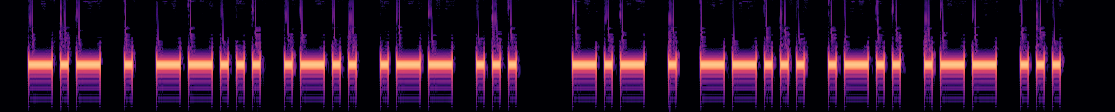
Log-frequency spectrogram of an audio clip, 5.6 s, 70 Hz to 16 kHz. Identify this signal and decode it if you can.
Morse code, heard as a keyed tone, about 33 wpm, 700 Hz. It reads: KE7LWS KE7LWS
